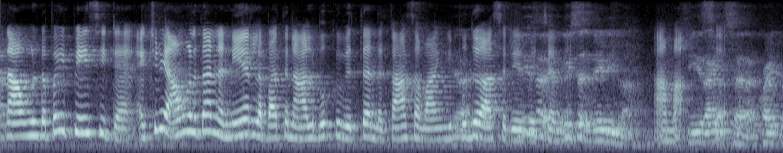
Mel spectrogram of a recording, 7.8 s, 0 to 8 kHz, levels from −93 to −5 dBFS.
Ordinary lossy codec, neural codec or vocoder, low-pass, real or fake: none; none; none; real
